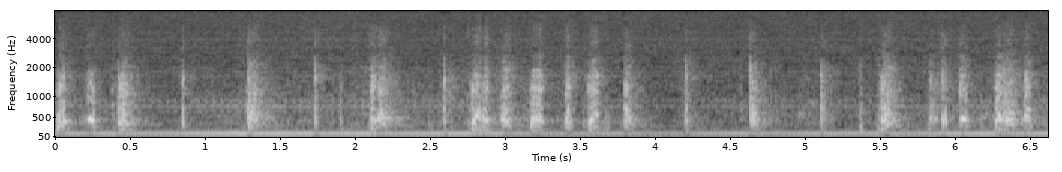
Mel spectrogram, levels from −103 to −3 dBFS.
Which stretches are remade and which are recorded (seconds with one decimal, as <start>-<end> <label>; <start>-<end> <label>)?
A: 0.0-6.6 recorded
